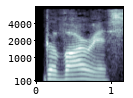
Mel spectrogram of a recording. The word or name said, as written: Guevarist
